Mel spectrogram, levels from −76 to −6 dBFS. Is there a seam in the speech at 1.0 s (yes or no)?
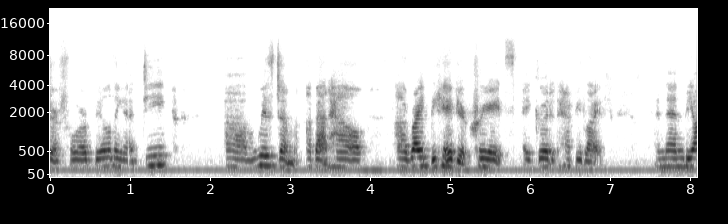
yes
